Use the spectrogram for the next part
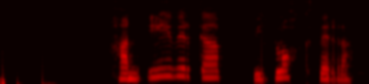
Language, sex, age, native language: Icelandic, female, 20-29, Icelandic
